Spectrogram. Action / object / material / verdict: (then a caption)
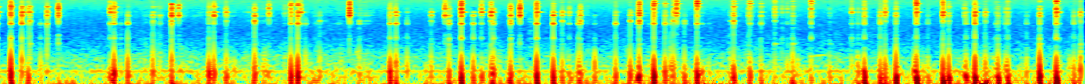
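tap / metal shoehorn / metal / none. A long, curved, mirror-finish metal shoehorn, a thin solid strip held horizontally, is tapped with long red acrylic nails. Quick, irregular, clicky taps with bright high ticks die away almost instantly over a faint low hum. The tapping gets louder in bursts around seven and ten seconds.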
